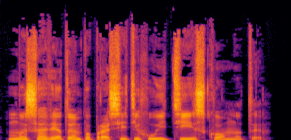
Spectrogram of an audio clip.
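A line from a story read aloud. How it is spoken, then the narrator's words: Even male voice. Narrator (Russian): заговорил он ровным голосом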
